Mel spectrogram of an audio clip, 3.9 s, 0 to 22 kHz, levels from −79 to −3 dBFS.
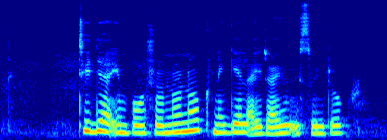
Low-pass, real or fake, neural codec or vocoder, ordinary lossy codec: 19.8 kHz; real; none; none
